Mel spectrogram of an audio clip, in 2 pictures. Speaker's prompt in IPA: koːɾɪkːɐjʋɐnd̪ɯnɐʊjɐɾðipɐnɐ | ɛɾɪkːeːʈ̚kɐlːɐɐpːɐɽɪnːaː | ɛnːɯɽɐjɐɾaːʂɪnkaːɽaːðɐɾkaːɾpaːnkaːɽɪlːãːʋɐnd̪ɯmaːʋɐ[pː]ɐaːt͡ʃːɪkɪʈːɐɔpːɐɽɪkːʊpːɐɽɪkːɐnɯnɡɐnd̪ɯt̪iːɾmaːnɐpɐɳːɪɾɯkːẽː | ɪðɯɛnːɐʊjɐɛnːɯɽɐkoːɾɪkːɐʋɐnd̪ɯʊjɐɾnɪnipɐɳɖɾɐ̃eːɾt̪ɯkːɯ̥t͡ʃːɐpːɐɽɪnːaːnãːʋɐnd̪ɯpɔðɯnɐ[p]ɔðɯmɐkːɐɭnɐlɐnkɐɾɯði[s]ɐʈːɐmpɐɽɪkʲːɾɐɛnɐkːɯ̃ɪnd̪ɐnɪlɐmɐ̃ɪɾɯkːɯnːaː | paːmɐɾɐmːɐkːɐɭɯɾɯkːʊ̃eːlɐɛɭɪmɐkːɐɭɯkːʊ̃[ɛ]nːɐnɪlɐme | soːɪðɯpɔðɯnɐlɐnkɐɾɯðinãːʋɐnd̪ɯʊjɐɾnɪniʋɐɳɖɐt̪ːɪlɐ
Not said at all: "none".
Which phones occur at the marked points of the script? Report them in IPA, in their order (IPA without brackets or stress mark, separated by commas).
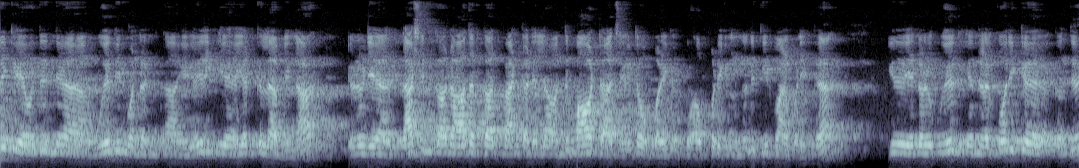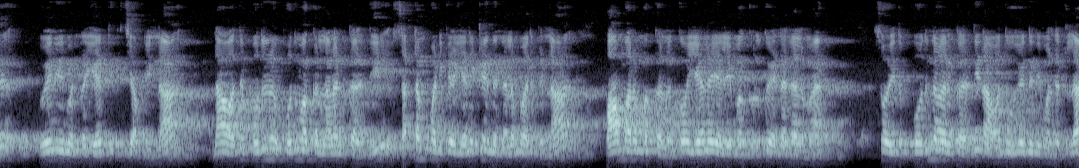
ʈː, p, s, ɛ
